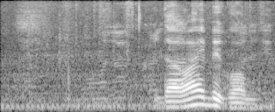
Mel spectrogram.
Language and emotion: Russian, neutral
